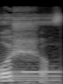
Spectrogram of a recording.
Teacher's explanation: মূর্ধন্য স এবং তালেব স্য এর একই উচ্চারণ প্রত্যেকটি স এর মত উচ্চারিত হবে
